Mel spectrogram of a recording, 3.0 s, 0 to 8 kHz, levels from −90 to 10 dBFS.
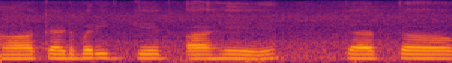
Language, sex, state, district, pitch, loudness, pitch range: Marathi, male, Maharashtra, Pune, 150 Hz, -15 LUFS, 150-160 Hz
